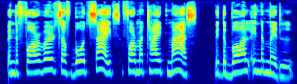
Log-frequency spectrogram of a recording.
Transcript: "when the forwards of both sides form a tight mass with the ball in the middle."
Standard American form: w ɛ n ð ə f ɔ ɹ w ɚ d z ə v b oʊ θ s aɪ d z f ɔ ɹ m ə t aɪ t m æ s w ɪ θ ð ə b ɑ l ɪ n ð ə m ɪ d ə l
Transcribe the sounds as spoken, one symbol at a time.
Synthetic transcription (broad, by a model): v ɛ n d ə f ɔ ɹ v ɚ d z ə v b oʊ t s aɪ d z f ɔ ɹ m ə t aɪ t m æ s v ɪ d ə b ɑ l ɪ n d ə m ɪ d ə l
